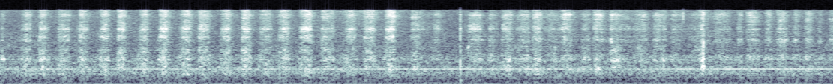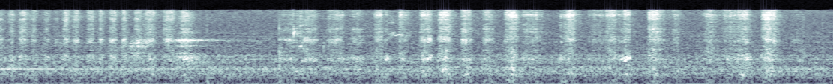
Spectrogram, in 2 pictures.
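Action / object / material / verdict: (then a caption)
scrape / pencil on paper sketchpad / paper / none. A pencil scribbles and shades across the page of a spiral-bound paper sketchpad lying flat, giving a steady, scratchy rubbing of lead on paper. The quiet, broadband hiss pulses with rapid back-and-forth strokes, with a few slightly sharper scratches along the way.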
